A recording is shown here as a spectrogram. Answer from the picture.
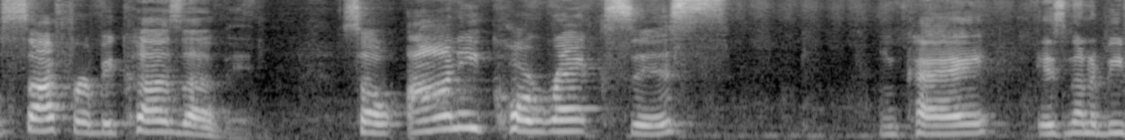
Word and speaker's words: onychorexis: This one is pronounced onychorexis.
